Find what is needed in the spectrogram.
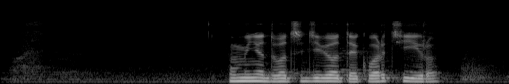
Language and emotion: Russian, sad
